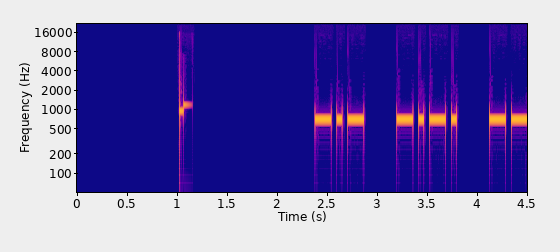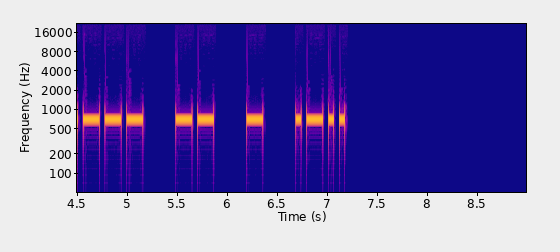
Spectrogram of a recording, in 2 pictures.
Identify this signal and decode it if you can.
Morse code, heard as a keyed tone, about 22 wpm, spaced as for 16 wpm, 700 Hz. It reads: KC0MTL
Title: USA Call Signs - 6 Characters - 2x Character Spacing - 22wpm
